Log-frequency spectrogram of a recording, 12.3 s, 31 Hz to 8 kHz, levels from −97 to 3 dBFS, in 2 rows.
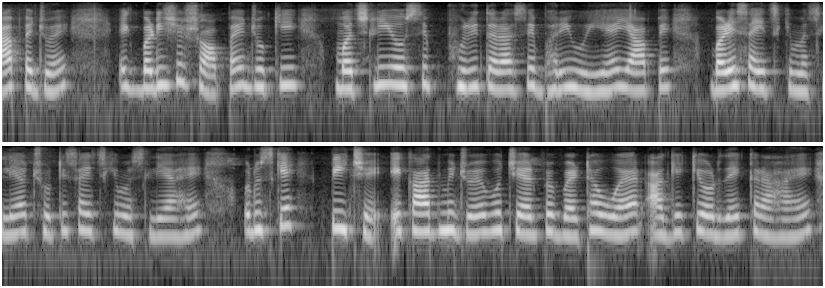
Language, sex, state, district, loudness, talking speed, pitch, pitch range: Hindi, female, Andhra Pradesh, Guntur, -20 LUFS, 220 wpm, 265 Hz, 245-280 Hz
